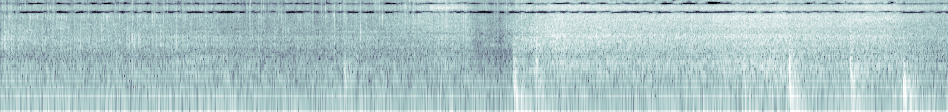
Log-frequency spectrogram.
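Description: Semolina uttapam sizzling in oil on a pan. About four seconds in it is flipped with a spatula, and the sizzling grows louder as the vegetable-topped side meets the hot pan, with a few light spatula knocks.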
